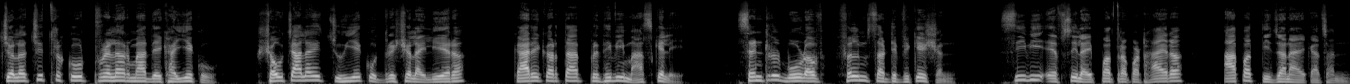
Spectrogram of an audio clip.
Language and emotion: Nepali, neutral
